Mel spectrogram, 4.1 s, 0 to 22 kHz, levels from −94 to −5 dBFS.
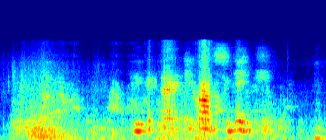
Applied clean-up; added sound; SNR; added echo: neural separator model SepFormer DNS4.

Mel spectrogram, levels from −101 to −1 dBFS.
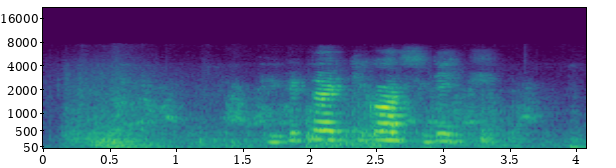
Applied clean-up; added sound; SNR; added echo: none; Thunder; 11 dB; reverberation time 0.2 s.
